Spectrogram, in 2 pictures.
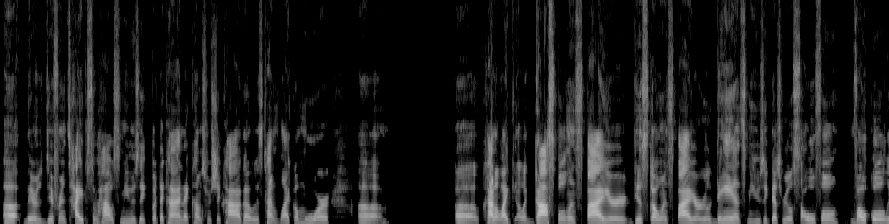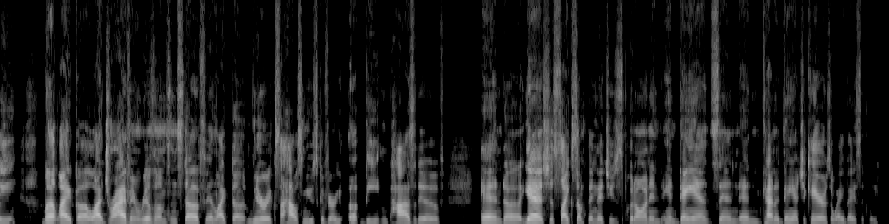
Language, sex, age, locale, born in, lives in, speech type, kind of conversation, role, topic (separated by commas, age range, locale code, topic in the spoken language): English, female, 50-54, en-US, United States, United States, conversation, podcast, guest, In what ways does music shape your everyday experiences and emotions?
